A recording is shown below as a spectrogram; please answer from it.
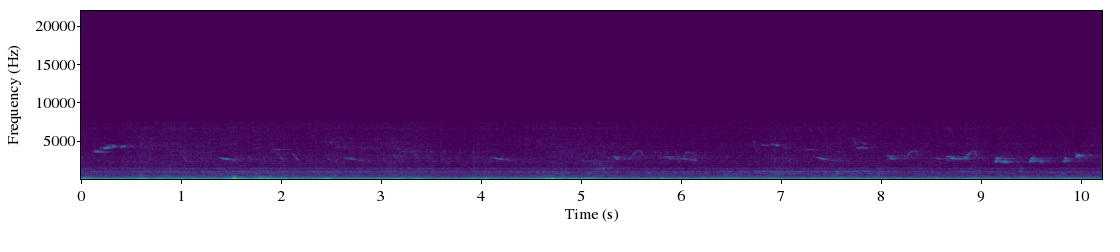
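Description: Small songbirds giving short high chirps, scattered every second or so and coming more thickly near the end, over a steady low rumble.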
